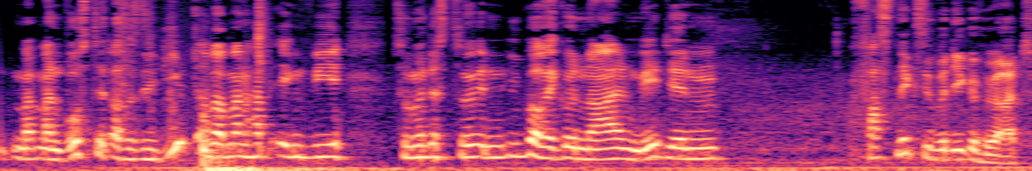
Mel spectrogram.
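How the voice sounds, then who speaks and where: Noticeable background noise accompanies a man talking at a moderate pace with a fairly high pitch and ordinary pitch variation. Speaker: podcast host. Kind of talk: interview. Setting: outdoors on a balcony.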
